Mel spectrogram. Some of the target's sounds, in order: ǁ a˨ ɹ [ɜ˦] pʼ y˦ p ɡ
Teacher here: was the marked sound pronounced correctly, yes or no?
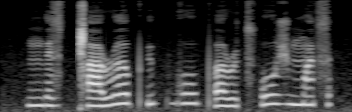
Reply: yes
